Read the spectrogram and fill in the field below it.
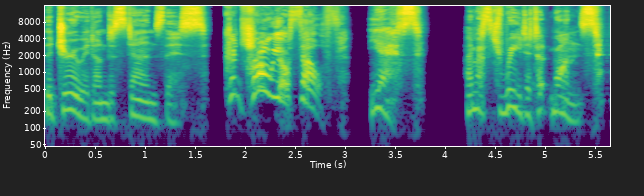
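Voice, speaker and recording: A woman's voice: low voice, fairly bright tone, husky, full character voice. An actress voicing a proud, stern githyanki warrior woman from a video game, talking in a clipped, commanding, formal and scornful way. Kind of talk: video game character dialogue.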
